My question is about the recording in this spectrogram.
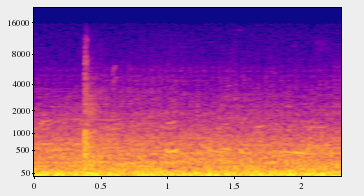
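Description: Steady low wind rumble on an open-air microphone, with one sharp click about half a second in.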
